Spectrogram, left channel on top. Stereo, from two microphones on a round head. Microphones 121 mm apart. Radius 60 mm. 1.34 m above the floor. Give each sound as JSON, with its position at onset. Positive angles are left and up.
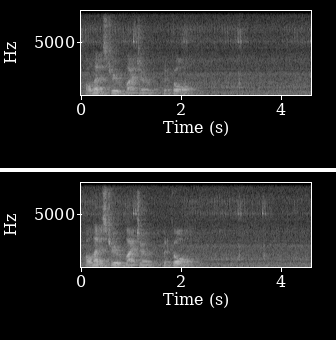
{"t": 0.1, "sound": "a man speaking", "side_deg": -65, "distance_m": 1.7}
